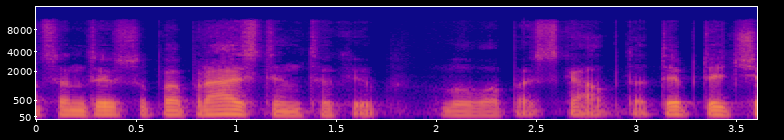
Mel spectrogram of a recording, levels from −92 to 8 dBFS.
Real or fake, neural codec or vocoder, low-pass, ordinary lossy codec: fake; codec, 24 kHz, 0.9 kbps, DualCodec; 10.8 kHz; AAC, 48 kbps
